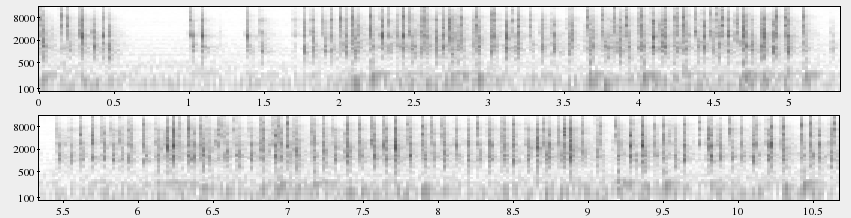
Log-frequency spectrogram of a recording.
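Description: Fast, continuous typing with both hands' fingertips on a full-size RGB-backlit plastic membrane gaming keyboard resting on a desk mat. The key presses make dense, bright, short clicky taps with little low end. There are brief pauses near the start and around the five-second mark before the rapid typing resumes.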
